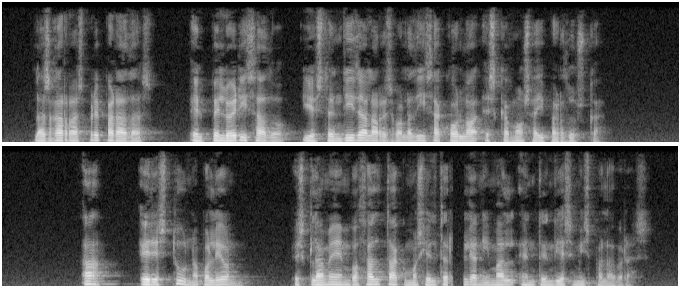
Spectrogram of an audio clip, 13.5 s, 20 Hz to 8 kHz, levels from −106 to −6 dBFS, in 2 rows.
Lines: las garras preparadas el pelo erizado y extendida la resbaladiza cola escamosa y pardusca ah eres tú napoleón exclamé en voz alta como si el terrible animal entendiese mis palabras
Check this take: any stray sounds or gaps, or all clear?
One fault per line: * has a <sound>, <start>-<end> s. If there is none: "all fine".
* has a dropout, 11.3-11.4 s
